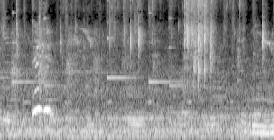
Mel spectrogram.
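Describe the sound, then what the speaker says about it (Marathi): Water runs steadily from a household tap during a Gudi Padwa festival morning, a continuous soft splashing rush with a brief louder gush early on and faint bird calls in the background. "नळ टाका थोडं."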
